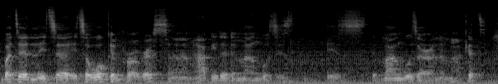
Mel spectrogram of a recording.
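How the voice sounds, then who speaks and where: Answering interview questions as a government agriculture official, a Grenadian man talks fast in a very low voice. He hesitates constantly, stopping, restarting and filling gaps with "um," over a faint hum.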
